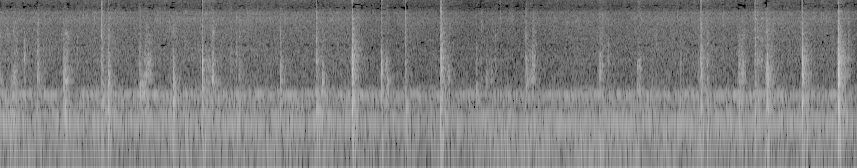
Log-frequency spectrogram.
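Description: Chopped garlic frying in olive oil in a small pan, a steady sizzle broken by many irregular clicks and pops as a metal skimmer stirs and scrapes it; the garlic is being browned to golden without burning. A faint steady hum runs underneath.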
